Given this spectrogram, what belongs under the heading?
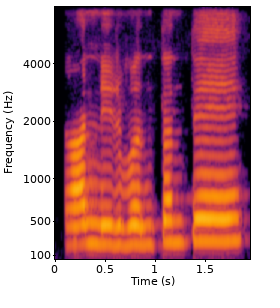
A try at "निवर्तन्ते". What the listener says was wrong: निर्व नहीं ना बोलेंगे, जो रफार वाला र है ना, वो नी के बाद नहीं आएगा, भ के बाद आएगा, निवर, निवर।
